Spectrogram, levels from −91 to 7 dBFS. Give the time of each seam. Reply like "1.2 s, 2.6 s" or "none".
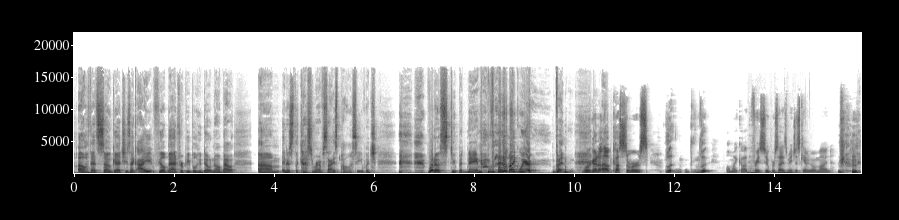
10.7 s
